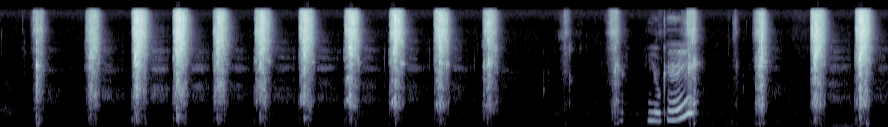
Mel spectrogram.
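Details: Cat (kitty) sneezing repeatedly in a bout lasting over a minute: about fifteen quick, sharp sneezes, roughly one a second, with a short meow partway through; sneezing.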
